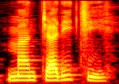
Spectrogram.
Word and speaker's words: mancharichiy: de videos en la que te enseñamos a pronunciar algunas palabras en quechua Así que nuestra palabra del día por hoy es manchavichi mancharichi manchavichi la palabra quechua mancharichi en español significa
